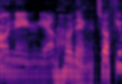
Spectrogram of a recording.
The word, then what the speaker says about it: Mahoning: Mahoning, yeah.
